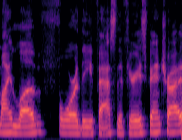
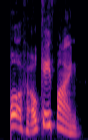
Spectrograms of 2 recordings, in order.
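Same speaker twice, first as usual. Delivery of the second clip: a bit of Minnesota accent; 5 semitones higher than usual. Introducing the next segment, speak with a slight Minnesota accent. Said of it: "Got a little bit of a Minnesota accent there".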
